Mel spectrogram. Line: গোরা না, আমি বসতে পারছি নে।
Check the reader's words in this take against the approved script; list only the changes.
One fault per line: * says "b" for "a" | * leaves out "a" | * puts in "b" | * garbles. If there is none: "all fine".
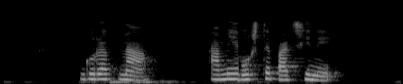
all fine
